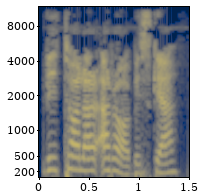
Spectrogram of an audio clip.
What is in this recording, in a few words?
swedish we speak Arabic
